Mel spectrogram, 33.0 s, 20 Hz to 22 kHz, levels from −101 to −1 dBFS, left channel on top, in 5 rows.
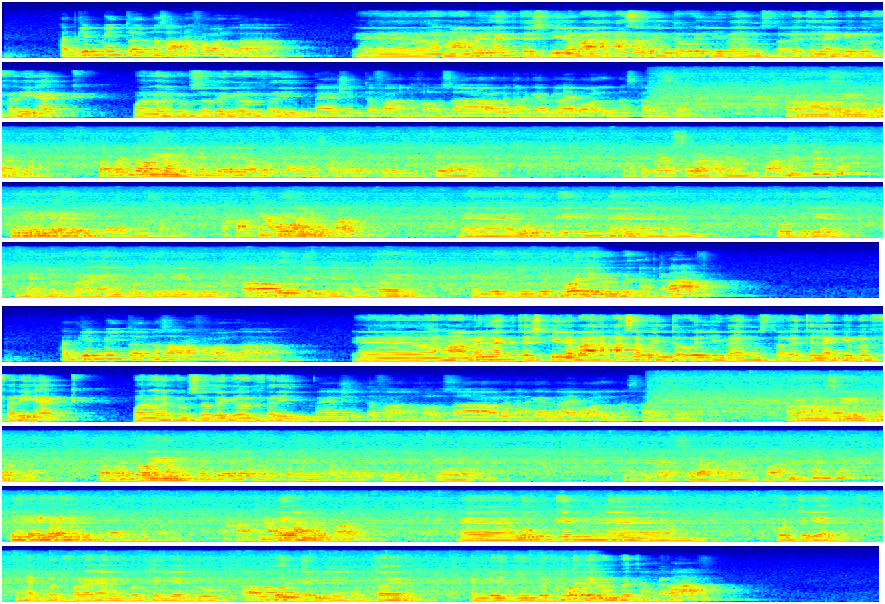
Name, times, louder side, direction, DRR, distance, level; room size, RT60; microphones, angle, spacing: voice 1, 0.4-2.1 8.8-11.8 12.5-13.5 13.9-16.9 18.0-22.5 28.2-28.5 30.6-30.9 31.2-31.7, left 1 dB, 65° left, 0 dB, 0.8 m, -30 dB
voice 2, 2.6-7.0 7.6-8.9 12.5-13.4 14.2-14.8 19.9-20.5 21.9-22.2 23.2-25.0 25.6-28.1 28.5-29.5 29.9-31.4, right 2 dB, 85° right, 4 dB, 0.6 m, -28 dB
sound 1, 11.4-30.9, right 1 dB, 65° right, 1.1 m, -38 dB
4.3 x 3.1 x 2.5 m, 0.71 s
head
